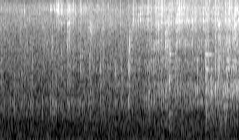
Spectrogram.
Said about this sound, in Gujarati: તો થોડીક વાર આમાં ટમેટાં પાકવા દઈશું.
